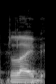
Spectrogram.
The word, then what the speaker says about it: Libe: Libe, comment on le prononce, là? – Libe, okay, L-I-B-E. Libe. Ouais.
